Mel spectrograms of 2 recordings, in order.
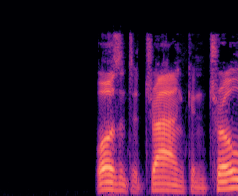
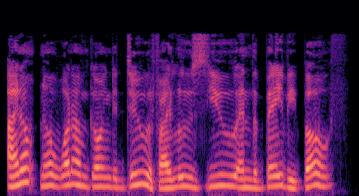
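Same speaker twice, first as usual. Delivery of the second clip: higher voice of a frightened woman; voiced young woman, fearful; 10 semitones higher than usual. A narrator's reading. Lexi telling Knox her fear of losing him, voiced higher. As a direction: let her fear of loss show in a higher voice.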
